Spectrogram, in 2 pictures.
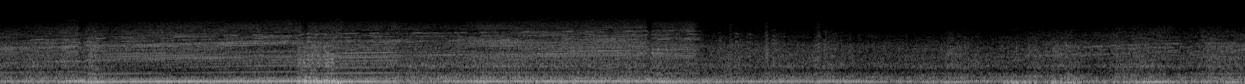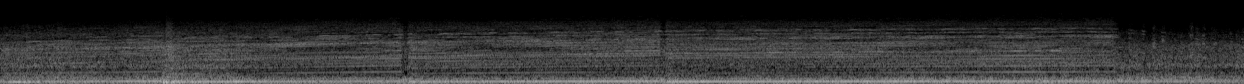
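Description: A racing car engine roars and climbs in pitch, dropping sharply at each gear change.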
